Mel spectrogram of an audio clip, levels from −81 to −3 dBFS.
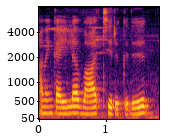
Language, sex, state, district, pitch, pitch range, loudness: Tamil, female, Tamil Nadu, Kanyakumari, 170 Hz, 165-175 Hz, -14 LUFS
